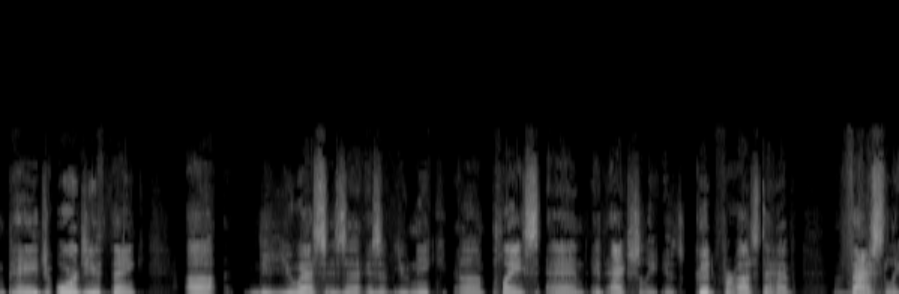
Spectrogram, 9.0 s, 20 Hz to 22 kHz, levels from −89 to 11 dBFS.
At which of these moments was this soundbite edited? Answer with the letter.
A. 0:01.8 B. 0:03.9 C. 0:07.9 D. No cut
B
